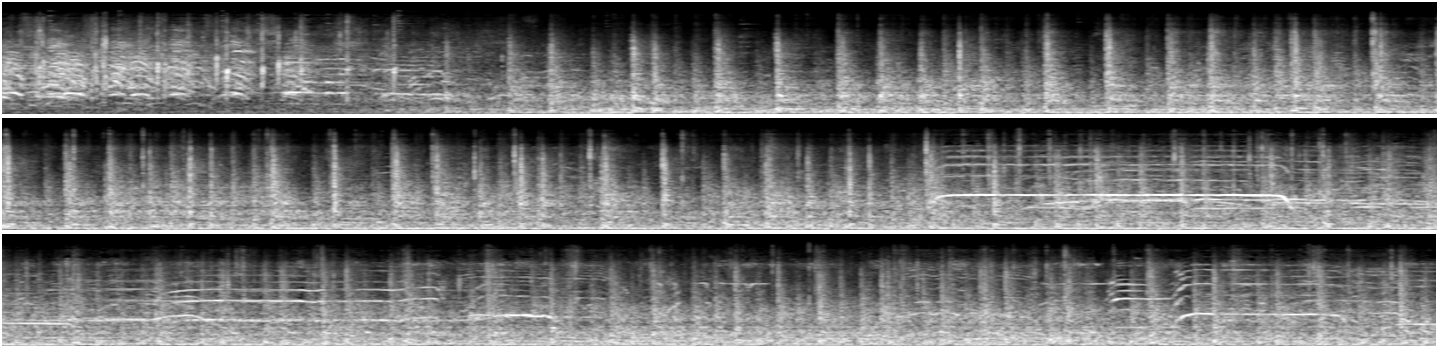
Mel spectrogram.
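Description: Crowd voices, then from about four seconds in a loud drum ensemble of a kettle drum (timpani) and large bass drums beaten with mallets in a fast, driving rhythm. High held notes come in over the drumming in the second half.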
